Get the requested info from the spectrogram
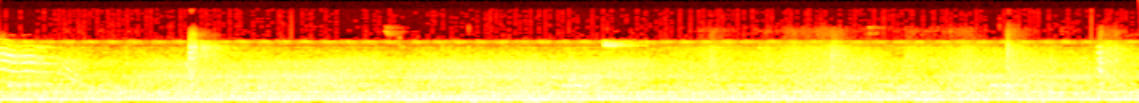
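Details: Tabby cat giving birth, with faint, falling meows near the start over a steady low electrical hum and soft background rustling.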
